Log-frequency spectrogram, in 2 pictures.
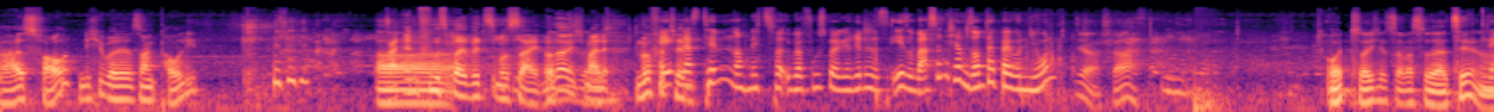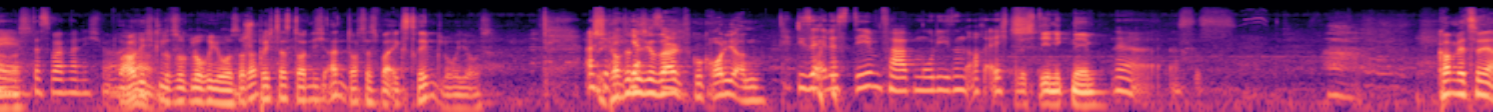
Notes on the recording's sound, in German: Camp2019. Der Freak Show Podcast live on stage.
